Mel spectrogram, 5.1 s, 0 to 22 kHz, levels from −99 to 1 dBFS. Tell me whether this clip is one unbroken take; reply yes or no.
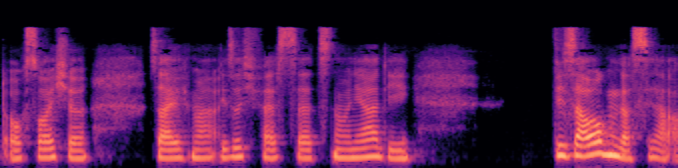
no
